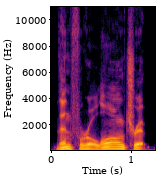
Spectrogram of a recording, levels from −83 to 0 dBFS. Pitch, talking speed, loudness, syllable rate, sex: 125 Hz, 230 wpm, -14 LUFS, 4.4 syllables/s, male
